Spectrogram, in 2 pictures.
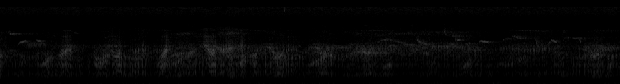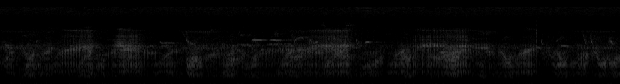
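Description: Edible frogs croak together in a dense chorus of rattling, pulsed calls that overlap without pause.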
